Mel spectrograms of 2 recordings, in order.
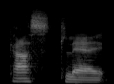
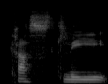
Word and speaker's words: castle: So, the problem with this word is that the S is silent and the E at the end as well, right? We don't say castle. Castle. Castly, we say castle. Castle. In southern standard British English, we say castle. So, we don't pronounce this letter and we don't pronounce the final e.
